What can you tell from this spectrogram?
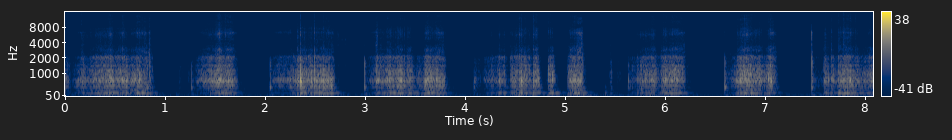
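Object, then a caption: Painted plaster bar scraped with a metal pick. A metal pick scrapes out a hollowed cavity in a solid gold-painted plaster excavation bar, heard close up. Short rasping, gritty strokes repeat at an uneven pace of about one per second, separated by brief silences, with a mid-range scratchy texture.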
